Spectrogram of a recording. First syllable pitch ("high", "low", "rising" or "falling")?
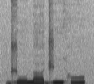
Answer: low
